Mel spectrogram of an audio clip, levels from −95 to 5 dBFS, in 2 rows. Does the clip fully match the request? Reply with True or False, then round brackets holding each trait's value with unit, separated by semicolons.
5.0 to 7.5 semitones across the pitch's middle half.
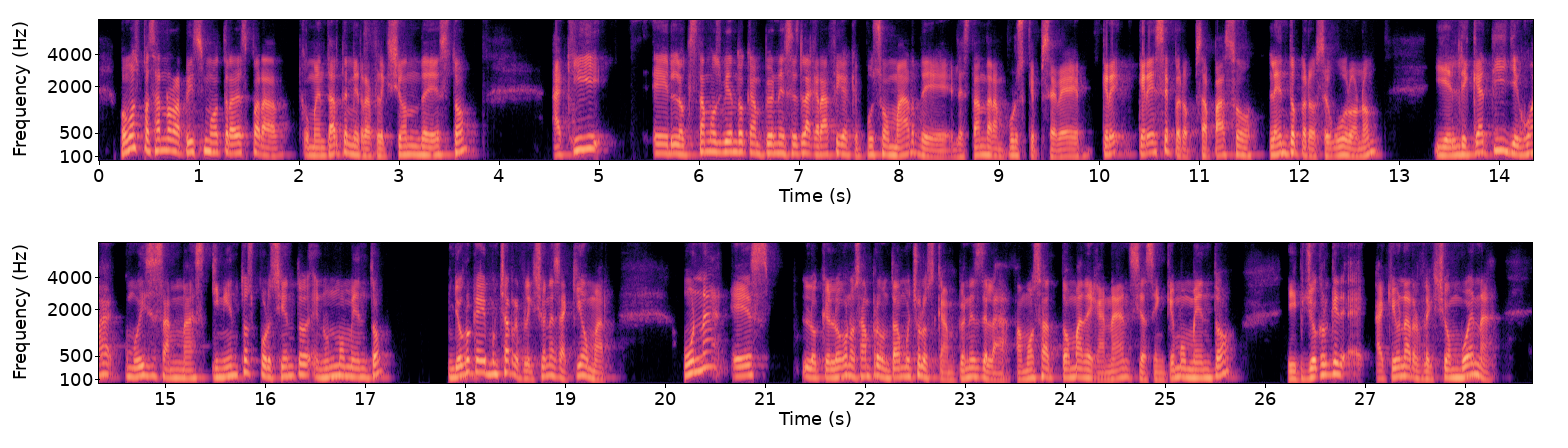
False (4.6 semitones)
